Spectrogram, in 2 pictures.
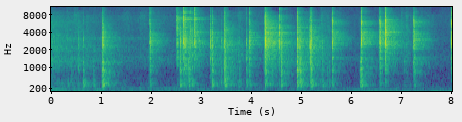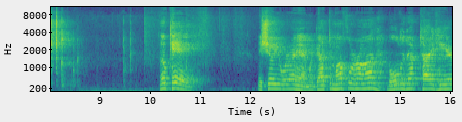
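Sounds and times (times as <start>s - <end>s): hand tools clinking on metal: 0.0s - 9.8s.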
